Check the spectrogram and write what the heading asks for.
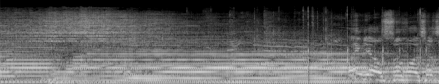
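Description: Live band with guitars and keyboard holding a final chord that rings out at the end of a song. A man's voice starts speaking over it near the end.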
